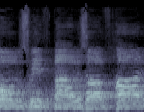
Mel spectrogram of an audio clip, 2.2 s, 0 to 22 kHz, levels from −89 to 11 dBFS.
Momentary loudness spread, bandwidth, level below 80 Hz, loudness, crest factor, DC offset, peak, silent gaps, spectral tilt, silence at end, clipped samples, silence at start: 5 LU; 17.5 kHz; -62 dBFS; -23 LUFS; 14 dB; under 0.1%; -8 dBFS; none; -6 dB/octave; 0 s; under 0.1%; 0 s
